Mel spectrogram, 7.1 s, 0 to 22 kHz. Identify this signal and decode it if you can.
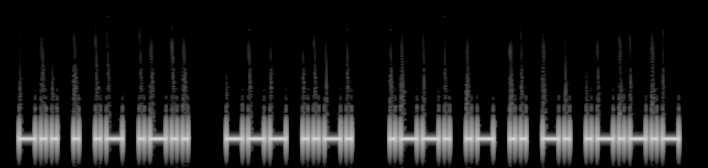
Morse code, heard as a keyed tone, about 21 wpm, 700 Hz. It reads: DEAL OF PAIN.
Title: Sentences from Top 1600 Words 22wpm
